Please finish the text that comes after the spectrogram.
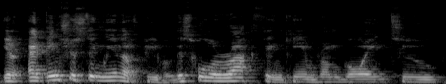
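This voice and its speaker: A man's voice: mid-range voice, animated, normal speed, a little mellow. Teasing Jamaican man in an echoey room. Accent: Jamaican, switching into patois. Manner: teasing, mock-serious. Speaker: co-host. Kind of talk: playful banter.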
